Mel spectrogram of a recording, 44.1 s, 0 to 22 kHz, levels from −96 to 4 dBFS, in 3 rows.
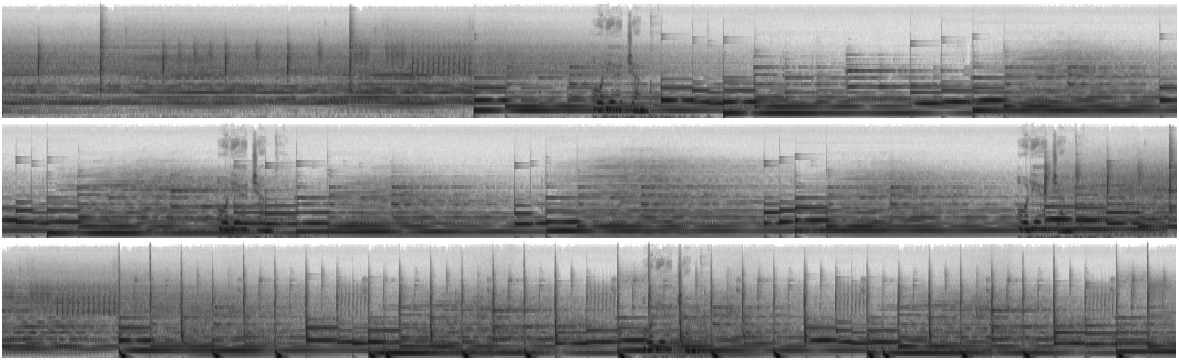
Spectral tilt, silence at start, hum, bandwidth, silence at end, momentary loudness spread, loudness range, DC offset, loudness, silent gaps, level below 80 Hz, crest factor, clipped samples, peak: -6.5 dB/octave; 0 s; none; 15 kHz; 0 s; 7 LU; 3 LU; under 0.1%; -16 LUFS; none; -28 dBFS; 16 dB; under 0.1%; 0 dBFS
